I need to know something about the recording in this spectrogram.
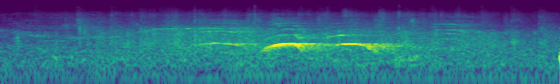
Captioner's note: cheering & Applause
